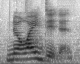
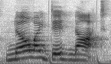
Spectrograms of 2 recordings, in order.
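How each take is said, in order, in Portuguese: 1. As palavras did e not são contraídas numa só. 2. As palavras did e not são ditas separadamente. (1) "eles vão falar didn't" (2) "as pessoas no dia a dia não falam assim separado"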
